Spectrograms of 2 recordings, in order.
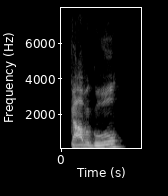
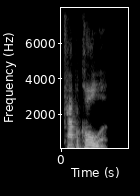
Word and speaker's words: capicola: The funny thing is, like, people that, like, think the word gabagool is spelled gabagool, like, it's not. It's just how it's said here. – How do you spell it, then? – Capicola.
